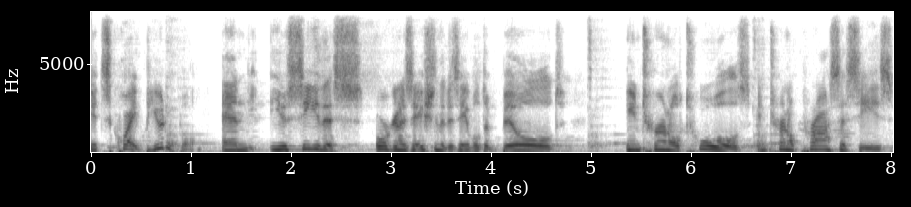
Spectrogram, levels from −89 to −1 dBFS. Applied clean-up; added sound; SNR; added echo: neural separator model SepFormer DNS4.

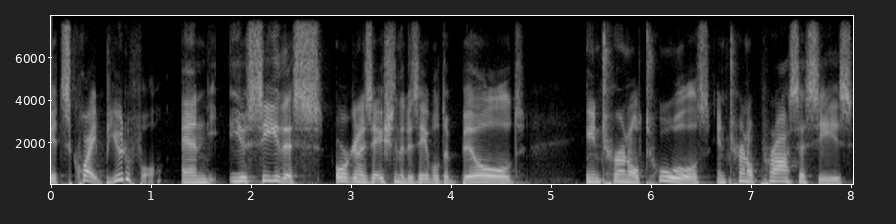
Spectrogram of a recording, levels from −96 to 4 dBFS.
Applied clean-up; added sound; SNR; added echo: none; none; none; none.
